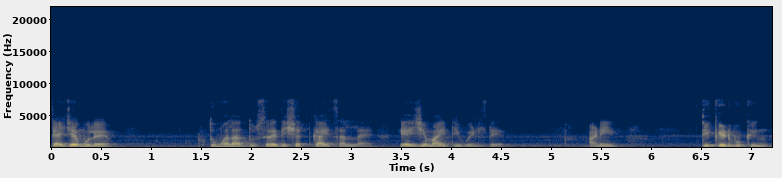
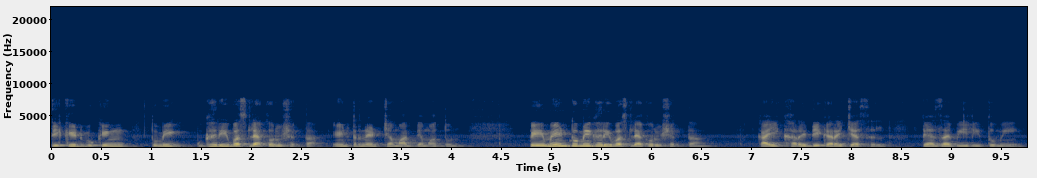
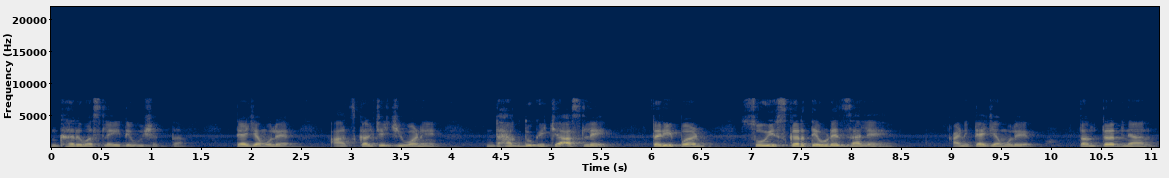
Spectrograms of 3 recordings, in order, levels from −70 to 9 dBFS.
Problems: none marked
